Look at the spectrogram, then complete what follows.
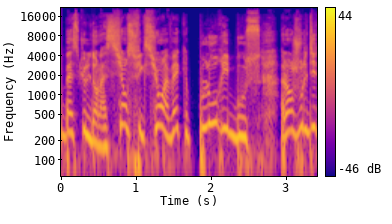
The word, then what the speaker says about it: Pluribus: Pluribus. C'est ça, c'est du latin.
